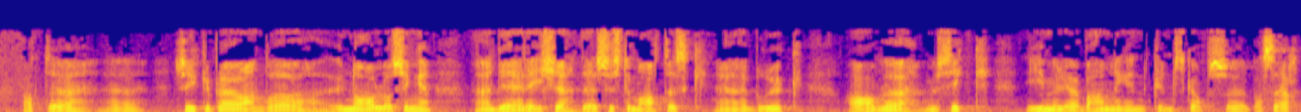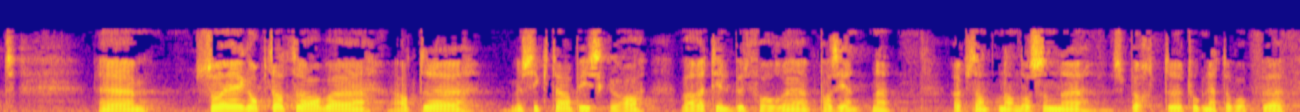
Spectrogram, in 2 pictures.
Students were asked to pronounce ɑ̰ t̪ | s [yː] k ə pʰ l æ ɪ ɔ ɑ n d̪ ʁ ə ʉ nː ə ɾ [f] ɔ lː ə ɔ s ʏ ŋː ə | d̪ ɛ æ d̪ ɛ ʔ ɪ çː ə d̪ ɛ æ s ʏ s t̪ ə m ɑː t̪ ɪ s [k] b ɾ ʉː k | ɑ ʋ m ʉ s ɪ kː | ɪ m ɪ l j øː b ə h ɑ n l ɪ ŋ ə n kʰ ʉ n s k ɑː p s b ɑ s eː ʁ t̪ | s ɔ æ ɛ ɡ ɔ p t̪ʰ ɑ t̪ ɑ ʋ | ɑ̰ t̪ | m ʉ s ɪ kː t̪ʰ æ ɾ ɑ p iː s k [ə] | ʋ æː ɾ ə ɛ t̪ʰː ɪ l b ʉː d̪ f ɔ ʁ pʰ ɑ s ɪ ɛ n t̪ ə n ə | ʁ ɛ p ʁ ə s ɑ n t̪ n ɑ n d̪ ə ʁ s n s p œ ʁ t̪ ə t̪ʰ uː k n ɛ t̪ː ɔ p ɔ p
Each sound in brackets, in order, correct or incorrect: correct, incorrect: h, correct, incorrect: ɑ

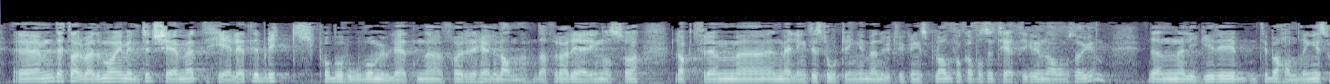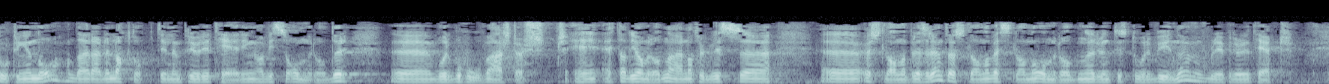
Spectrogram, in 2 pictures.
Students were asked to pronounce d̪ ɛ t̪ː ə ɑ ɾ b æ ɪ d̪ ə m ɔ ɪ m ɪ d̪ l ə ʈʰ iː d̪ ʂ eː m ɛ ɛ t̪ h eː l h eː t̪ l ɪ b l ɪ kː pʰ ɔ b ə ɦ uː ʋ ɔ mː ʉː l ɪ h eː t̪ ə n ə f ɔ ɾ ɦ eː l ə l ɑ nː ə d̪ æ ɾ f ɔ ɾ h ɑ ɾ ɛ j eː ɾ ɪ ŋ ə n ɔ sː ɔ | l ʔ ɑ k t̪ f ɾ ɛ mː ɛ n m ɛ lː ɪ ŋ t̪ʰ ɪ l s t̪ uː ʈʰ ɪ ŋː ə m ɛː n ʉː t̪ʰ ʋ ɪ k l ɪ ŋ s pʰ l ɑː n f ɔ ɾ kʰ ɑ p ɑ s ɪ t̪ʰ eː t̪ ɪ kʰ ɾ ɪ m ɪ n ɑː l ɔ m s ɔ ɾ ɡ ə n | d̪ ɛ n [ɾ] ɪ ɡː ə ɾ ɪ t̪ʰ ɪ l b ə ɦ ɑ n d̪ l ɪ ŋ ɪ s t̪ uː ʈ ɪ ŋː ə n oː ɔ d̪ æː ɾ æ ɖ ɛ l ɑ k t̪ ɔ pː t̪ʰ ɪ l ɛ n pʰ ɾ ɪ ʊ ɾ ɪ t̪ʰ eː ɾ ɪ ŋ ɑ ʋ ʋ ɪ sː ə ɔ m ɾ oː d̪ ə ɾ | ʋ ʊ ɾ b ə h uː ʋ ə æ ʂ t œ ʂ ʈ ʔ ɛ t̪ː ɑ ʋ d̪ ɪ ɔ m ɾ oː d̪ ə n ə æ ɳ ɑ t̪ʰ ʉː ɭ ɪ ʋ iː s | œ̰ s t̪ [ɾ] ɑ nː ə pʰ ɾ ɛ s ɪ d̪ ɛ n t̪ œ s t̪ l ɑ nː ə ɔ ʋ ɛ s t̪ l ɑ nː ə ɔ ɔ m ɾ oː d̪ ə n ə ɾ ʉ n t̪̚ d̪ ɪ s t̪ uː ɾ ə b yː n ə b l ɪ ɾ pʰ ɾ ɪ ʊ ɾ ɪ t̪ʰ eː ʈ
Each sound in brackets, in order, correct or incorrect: incorrect: l, incorrect: l

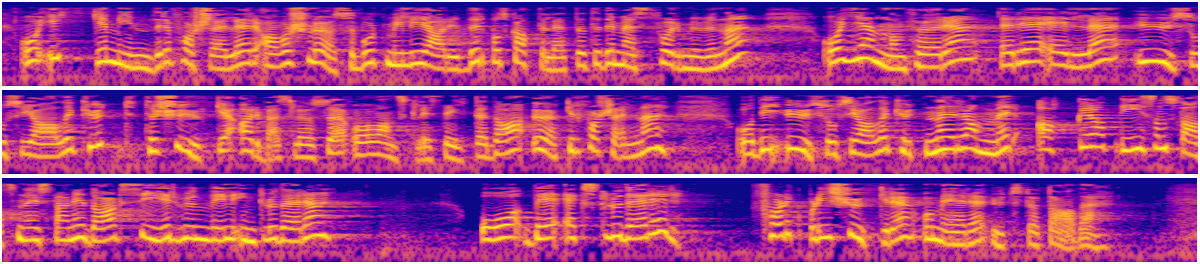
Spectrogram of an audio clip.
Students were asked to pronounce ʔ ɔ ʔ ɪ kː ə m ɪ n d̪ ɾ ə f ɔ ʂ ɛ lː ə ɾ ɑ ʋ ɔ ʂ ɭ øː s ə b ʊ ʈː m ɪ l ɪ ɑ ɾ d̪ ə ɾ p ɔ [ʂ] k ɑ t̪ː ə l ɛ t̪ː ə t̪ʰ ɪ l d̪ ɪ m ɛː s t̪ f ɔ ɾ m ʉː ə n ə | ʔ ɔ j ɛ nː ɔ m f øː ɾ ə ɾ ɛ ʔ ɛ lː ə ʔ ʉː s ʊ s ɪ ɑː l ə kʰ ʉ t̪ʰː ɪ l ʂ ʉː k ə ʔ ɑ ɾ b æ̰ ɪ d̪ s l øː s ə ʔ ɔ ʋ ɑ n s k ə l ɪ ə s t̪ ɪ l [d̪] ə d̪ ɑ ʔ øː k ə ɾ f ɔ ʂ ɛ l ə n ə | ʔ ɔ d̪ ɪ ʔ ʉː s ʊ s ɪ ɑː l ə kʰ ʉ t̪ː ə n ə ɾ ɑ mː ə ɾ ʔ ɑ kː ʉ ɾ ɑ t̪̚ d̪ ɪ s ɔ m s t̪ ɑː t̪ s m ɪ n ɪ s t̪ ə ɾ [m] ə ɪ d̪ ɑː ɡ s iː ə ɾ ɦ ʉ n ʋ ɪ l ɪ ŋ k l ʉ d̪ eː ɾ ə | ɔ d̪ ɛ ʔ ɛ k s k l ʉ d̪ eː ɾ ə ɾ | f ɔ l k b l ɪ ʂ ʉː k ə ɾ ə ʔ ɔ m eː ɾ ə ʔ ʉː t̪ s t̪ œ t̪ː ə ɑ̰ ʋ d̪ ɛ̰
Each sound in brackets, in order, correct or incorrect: incorrect: s, incorrect: t̪, incorrect: ɳ

